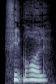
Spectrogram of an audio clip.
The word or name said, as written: filmrolle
